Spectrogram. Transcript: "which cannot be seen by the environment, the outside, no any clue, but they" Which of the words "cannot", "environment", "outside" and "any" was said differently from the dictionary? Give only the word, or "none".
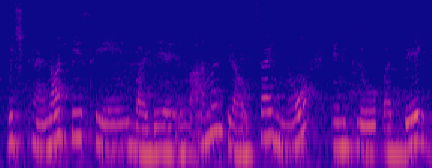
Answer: environment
